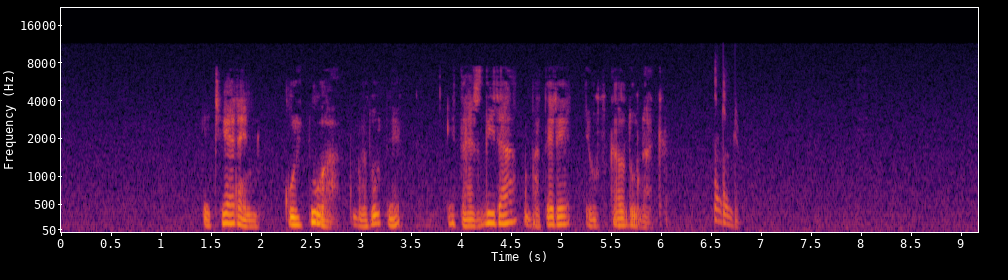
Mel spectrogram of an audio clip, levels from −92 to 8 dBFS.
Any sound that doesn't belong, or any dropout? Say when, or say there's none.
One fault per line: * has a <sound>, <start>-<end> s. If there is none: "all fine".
* has a chirp, 6.5-6.8 s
